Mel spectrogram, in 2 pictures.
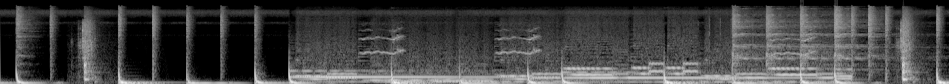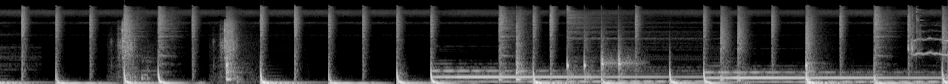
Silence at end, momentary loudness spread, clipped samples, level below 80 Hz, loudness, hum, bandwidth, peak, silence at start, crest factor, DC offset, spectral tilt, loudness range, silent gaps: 0 s; 8 LU; under 0.1%; -20 dBFS; -16 LUFS; none; 17 kHz; 0 dBFS; 0 s; 14 dB; under 0.1%; -5 dB/octave; 4 LU; none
